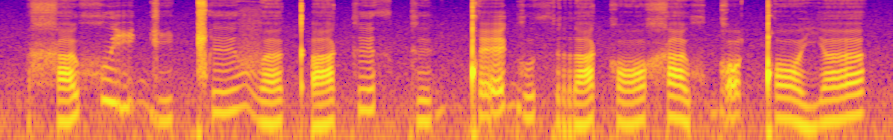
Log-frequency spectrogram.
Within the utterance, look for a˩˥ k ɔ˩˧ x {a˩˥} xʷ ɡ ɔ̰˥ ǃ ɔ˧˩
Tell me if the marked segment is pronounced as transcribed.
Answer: no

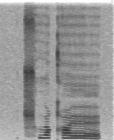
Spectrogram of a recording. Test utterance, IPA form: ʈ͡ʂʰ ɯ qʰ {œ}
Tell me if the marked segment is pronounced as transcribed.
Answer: no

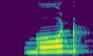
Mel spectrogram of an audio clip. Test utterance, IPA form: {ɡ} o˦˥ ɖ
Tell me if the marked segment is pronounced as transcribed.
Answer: yes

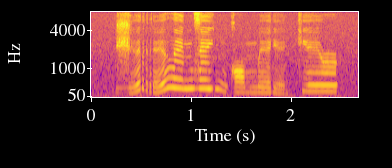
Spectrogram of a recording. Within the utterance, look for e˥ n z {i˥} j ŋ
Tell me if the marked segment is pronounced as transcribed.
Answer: no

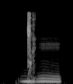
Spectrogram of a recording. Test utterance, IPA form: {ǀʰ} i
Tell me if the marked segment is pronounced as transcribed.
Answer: no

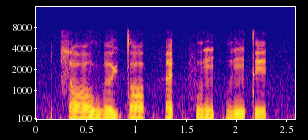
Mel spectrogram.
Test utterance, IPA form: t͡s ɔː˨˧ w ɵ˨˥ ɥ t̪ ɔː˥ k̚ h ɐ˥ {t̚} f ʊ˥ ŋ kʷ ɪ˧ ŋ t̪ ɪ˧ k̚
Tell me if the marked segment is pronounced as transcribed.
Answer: yes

